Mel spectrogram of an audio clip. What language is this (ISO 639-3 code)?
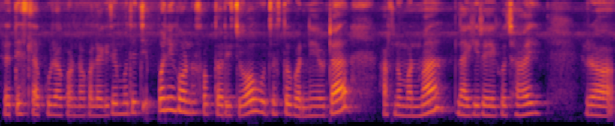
nep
